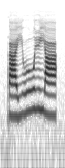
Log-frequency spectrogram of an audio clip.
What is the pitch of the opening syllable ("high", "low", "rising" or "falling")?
low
